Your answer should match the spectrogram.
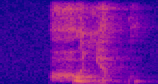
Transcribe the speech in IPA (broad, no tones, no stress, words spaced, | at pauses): hoʎe̤kʷ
